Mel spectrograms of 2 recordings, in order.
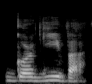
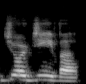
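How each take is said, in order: First: The G sounds are hard, as in Google. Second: The G sounds are soft, like a J. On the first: The speaker calls it right. "Two hard G's, like Google" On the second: The speaker calls it wrong. "not Georgieva"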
